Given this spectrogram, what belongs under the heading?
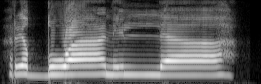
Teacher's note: آخری میں نون کے نیچے زیر ہے، لہذا لفظ الجلالہ کے لام کا حکم ہے ترقیق، تو ہمیں حرف اللام کو پتلی آواز میں پڑھنا ہے · کلمت رضوان میں حرف الضاد ہے، ضاد کے ادائیگی زبان کے کروٹ اور اوپر کے داڑھوں کی جڑ سے ہے، ضاد حروف تفخیم میں سے ہے، تو ہم یہ حرف کو موٹی آواز میں پڑھیں گے، اور کیونکہ یہاں ضاد ساکن ہے تو ہمیں ضاد کو ظاہر بھی کرنا ہے۔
